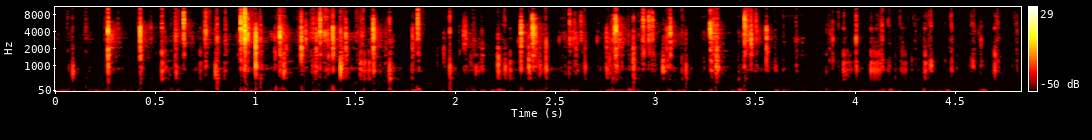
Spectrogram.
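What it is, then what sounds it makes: Plastic handheld game console. Fingertips click the buttons and handle the shell of a small, hollow blue plastic handheld game console held close. A rapid, uneven stream of short, dry, bright clicks and light tapping is heard, with very little low end. Each click stops almost instantly with no ring.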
